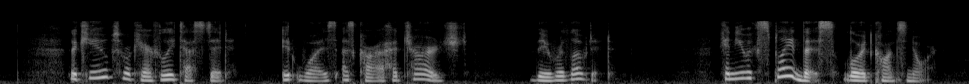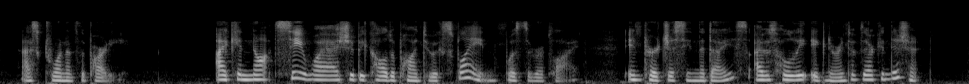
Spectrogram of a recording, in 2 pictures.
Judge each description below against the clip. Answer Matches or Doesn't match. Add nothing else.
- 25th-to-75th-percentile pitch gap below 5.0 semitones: Matches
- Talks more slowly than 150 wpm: Doesn't match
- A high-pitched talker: Matches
